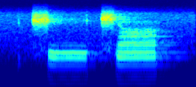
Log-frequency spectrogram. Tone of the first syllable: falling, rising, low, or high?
low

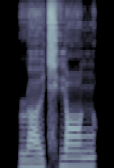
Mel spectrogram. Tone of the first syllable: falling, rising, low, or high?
rising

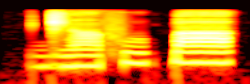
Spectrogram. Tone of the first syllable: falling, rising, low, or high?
low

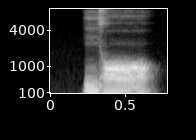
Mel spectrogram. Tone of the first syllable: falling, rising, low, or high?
low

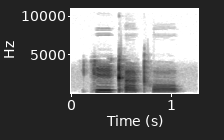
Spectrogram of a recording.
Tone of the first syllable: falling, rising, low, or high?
high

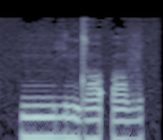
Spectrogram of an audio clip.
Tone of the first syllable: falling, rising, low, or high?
high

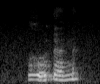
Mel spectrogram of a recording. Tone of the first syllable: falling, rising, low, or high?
rising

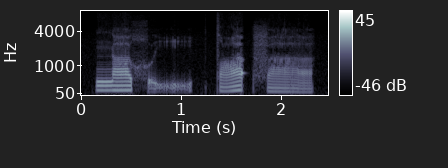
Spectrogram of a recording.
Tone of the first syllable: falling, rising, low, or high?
high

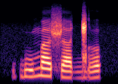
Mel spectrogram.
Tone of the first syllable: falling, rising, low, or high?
rising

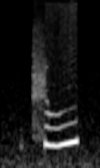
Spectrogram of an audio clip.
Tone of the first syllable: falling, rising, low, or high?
rising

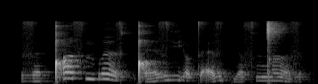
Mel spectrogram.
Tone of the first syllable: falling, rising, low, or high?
low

